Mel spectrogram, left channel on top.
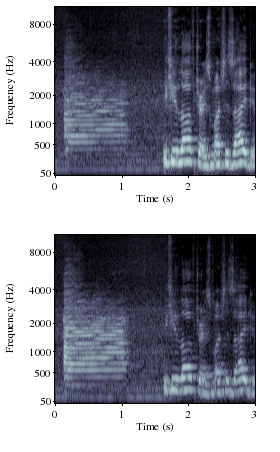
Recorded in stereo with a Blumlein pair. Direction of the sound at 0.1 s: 60° right.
